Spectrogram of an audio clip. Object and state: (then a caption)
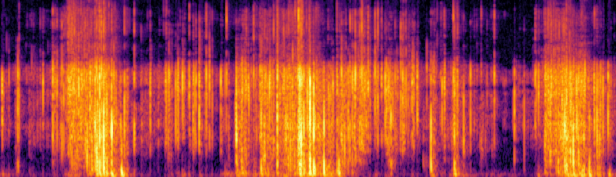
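Plastic bubble wrap. Long painted nails scratch and tap across a flat sheet of clear plastic bubble wrap. Dense bursts of crinkly, crackling scratches swell and fade between quieter stretches, punctuated by sharp, dry clicks that stop almost instantly. The texture sits mostly in the mids with a bright, hissy edge and little low end.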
